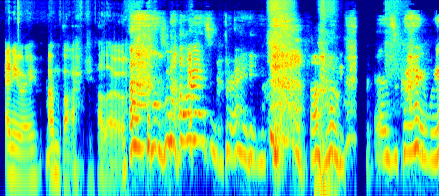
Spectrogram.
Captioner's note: laughter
